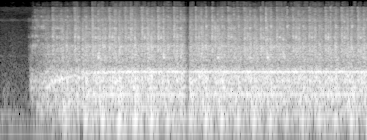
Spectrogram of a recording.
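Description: A sewing machine starts up and runs steadily, stitching fabric for a ghost pillow, a close, even mechanical whir with a rapid needle rhythm and one brief hitch midway.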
